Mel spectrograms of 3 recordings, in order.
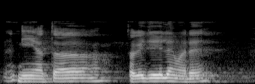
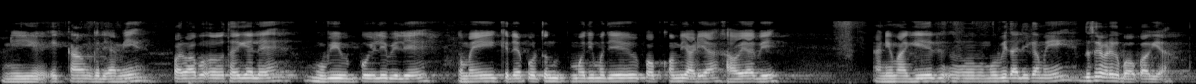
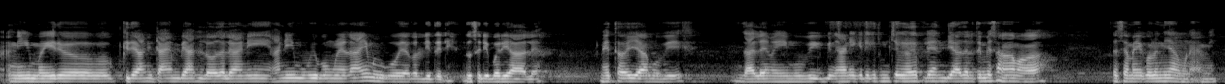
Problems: background sounds at intervals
